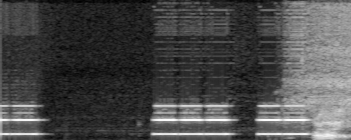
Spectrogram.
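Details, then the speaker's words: Repeated clear electronic beeps from a heart rate monitor alarm going off while the wearer records a podcast, with a brief voice at the end. "okay sorry about that my heart rate machine was beeping"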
